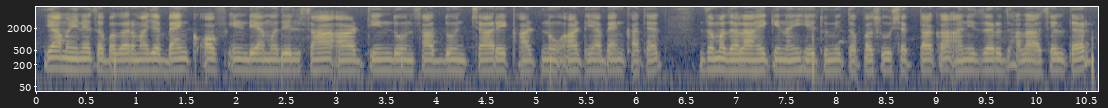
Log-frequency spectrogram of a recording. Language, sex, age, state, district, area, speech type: Marathi, male, 18-30, Maharashtra, Thane, urban, read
